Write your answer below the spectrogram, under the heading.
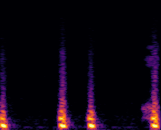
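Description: Clear paired low thumps, lub then dub, regular rhythm; normal first and second heart sounds from valve closure.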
